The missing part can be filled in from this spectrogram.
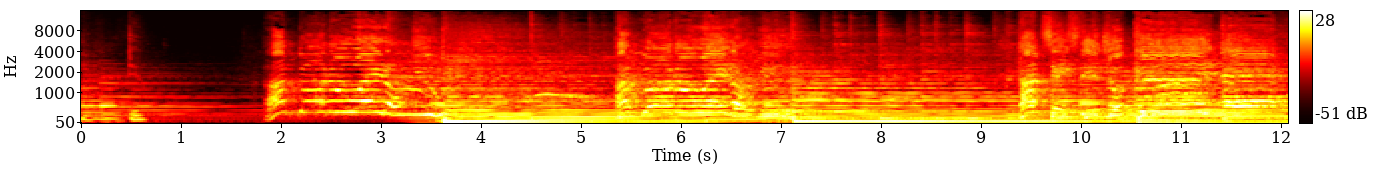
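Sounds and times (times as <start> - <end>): worship band instrumental music: 0.0 - 12.0.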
